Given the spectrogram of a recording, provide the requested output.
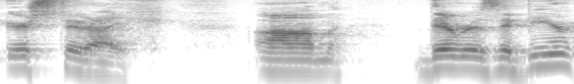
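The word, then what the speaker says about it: Österreich: eggenberg out of austria or as they would say ursterich there is a beer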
